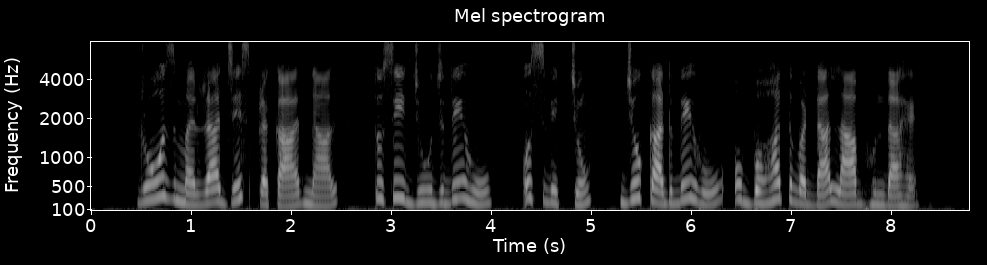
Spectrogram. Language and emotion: Punjabi, neutral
